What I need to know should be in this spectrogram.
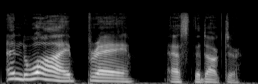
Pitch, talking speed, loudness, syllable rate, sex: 160 Hz, 140 wpm, -17 LUFS, 4.4 syllables/s, male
